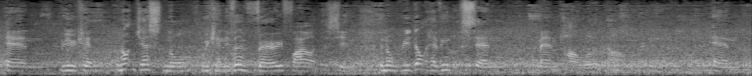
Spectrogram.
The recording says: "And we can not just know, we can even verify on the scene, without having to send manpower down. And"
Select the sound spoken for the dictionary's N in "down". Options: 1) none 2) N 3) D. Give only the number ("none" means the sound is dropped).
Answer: 1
